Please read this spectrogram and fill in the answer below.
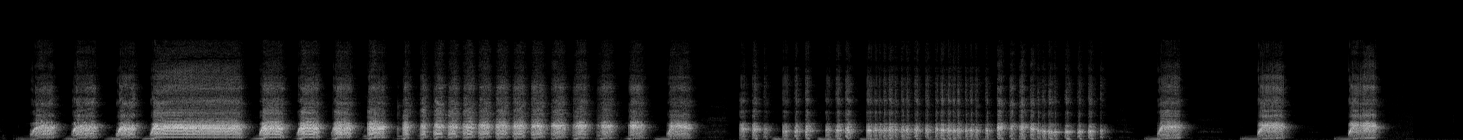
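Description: An RNT Daisy Cutter wooden duck call being blown. It plays a long run of loud quacks with one held note early on, then a fast string of short quick notes after a brief pause, and ends with three single quacks.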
